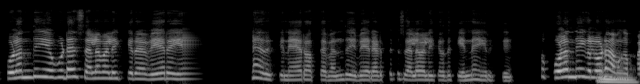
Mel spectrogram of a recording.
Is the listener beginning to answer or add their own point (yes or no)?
no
